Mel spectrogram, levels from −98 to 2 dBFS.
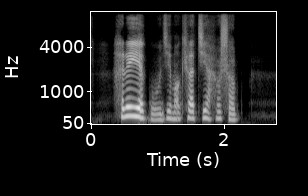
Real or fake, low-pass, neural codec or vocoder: fake; 10.8 kHz; codec, 16 kHz in and 24 kHz out, 0.4 kbps, LongCat-Audio-Codec, four codebook decoder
